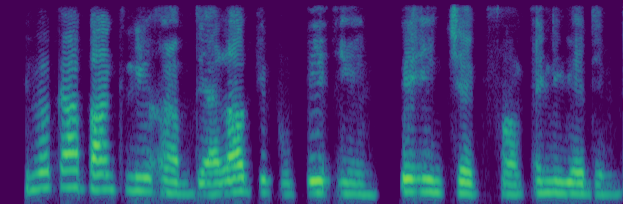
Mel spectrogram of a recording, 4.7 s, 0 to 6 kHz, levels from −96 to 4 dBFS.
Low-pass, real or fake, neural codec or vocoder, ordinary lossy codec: 5.4 kHz; fake; codec, 16 kHz, 2 kbps, FreqCodec, smaller model; none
